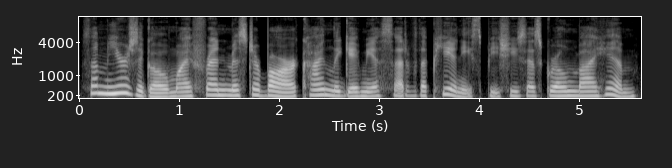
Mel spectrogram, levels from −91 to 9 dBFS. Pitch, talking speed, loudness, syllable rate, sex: 200 Hz, 215 wpm, -17 LUFS, 4.3 syllables/s, female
